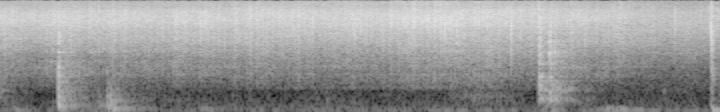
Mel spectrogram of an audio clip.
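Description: Tofu nuggets frying in oil in a pan, a dense steady hiss throughout with a couple of clunks and scrapes as the pan is swirled. No talking.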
